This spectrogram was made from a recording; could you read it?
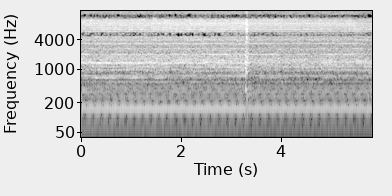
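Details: Honda GX160 on a SplitFire wood splitter, after carb clean and oil change for bogging and stalling when splitting; steady even drone takes a brief load without bogging and settles back smoothly, normal running under load.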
